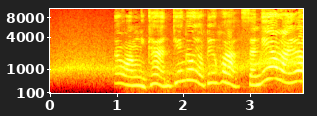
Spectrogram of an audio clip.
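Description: A young woman's high voice speaks excitedly, close to a microphone.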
